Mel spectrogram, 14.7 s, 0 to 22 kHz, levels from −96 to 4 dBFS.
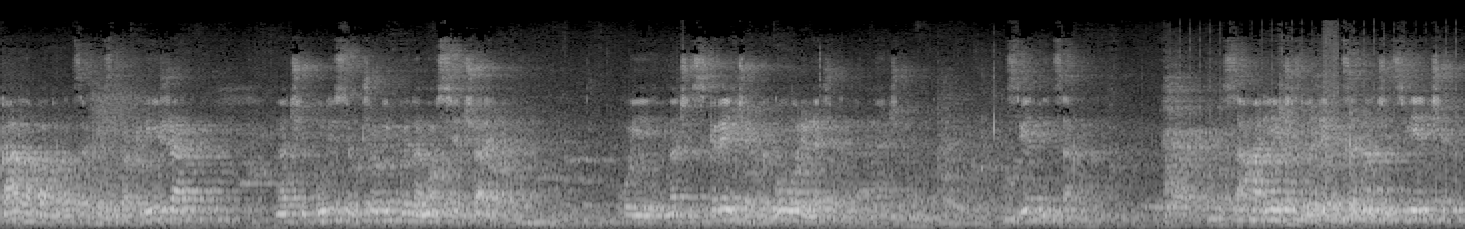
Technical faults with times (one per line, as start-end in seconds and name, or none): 11.63-14.66 Wi-Fi interference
